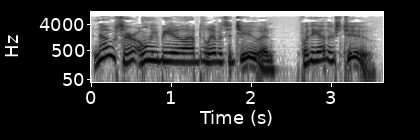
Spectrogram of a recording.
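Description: A persistent young army private, as a male reader puts him on, pitched well above a man's usual voice. He sounds eager, overly polite and pleading. The recording is dull and dry. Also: expressive, fairly quick, vocal fry, no echo, full character voice.

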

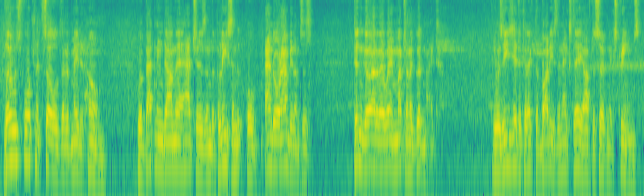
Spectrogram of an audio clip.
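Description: A man's voice: medium pitch, close to an everyday voice. Hard-boiled noir antihero, acted by a man, radio drama monologue, mid-range voice, gritty and intense, slightly noisy track. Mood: bitter, weary. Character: hard-boiled noir man recounting violent night in tropics.

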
